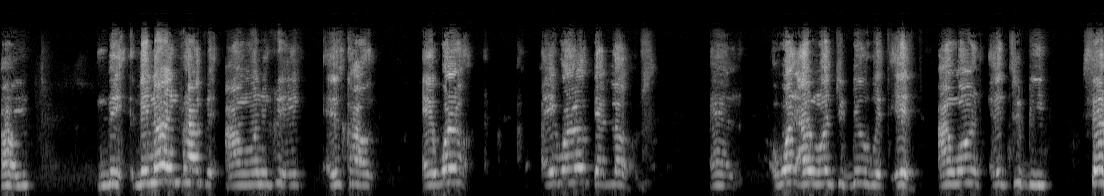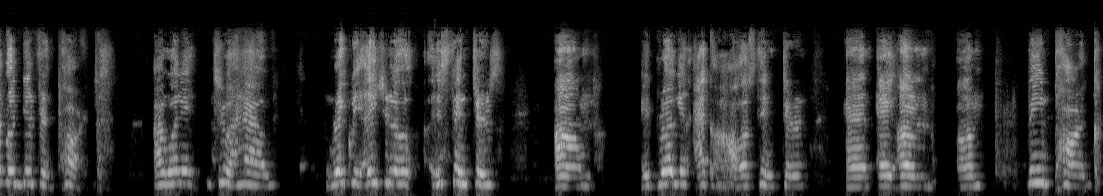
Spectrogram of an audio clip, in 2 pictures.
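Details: Adult man with cerebral palsy who uses a wheelchair; at birth doctors told his family he would never be able to speak; dysarthria (cerebral palsy).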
